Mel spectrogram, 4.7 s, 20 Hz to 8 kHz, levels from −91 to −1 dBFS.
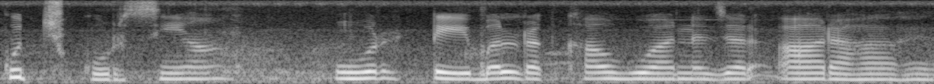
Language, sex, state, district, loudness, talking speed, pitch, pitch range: Hindi, female, Haryana, Charkhi Dadri, -16 LUFS, 130 wpm, 210 Hz, 200-220 Hz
